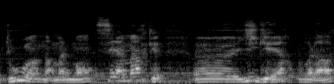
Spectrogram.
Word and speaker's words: Hygger: C'est la marque Hygger, voilà, ça s'écrit H-I-2-G-E-R, Hygger.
